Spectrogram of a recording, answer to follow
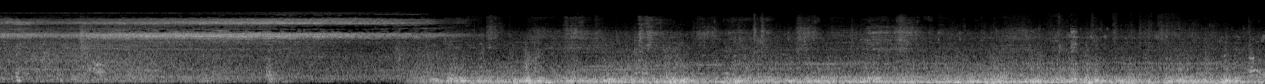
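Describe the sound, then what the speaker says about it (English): A Wuppertal Schwebebahn suspended train arrives, its quiet approach giving way to a loud, close rumbling roar with squealing wheels and clattering that continues steadily, with faint talk beneath. "And here's our train."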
